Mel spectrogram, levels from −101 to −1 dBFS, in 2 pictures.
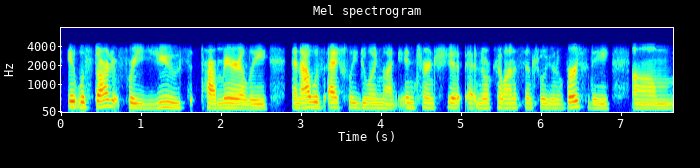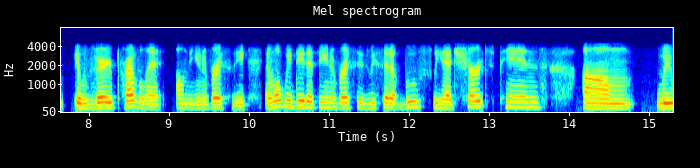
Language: English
